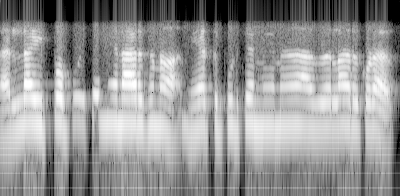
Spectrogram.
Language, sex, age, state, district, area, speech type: Tamil, female, 60+, Tamil Nadu, Kallakurichi, urban, conversation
